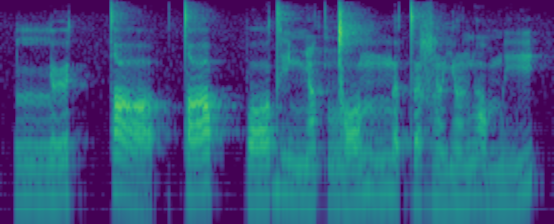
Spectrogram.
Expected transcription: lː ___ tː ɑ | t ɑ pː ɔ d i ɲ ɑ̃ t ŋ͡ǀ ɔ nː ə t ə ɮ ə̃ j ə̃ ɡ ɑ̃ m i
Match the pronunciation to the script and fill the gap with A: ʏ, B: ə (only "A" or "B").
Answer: A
